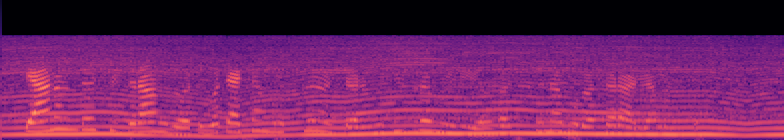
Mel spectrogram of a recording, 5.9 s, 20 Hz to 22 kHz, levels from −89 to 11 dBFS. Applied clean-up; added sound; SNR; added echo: none; Sawing / Engine; -2 dB; none.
